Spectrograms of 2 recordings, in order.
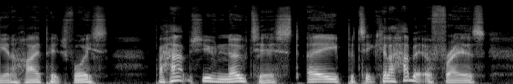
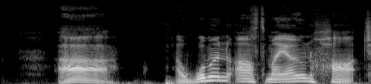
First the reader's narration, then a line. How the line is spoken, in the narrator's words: chuckled the king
